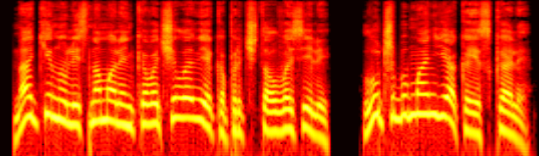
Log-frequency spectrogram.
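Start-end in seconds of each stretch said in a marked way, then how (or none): 0.1-2.3 Vasily's voice. A narrator's reading. Vasily's gruff high voice. 3.6-5.3 Vasily's voice. A narrator's reading. Vasily grumbles at police.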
